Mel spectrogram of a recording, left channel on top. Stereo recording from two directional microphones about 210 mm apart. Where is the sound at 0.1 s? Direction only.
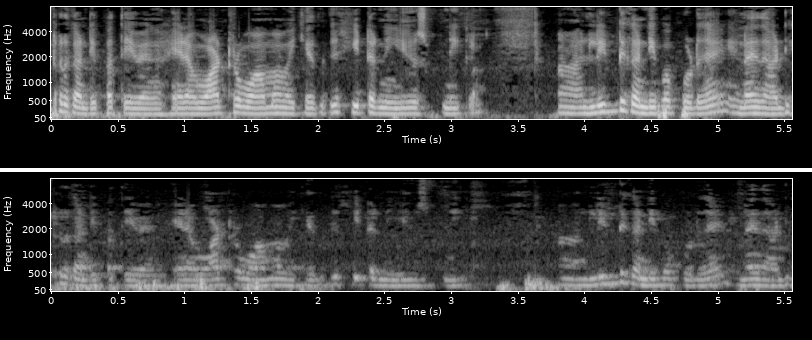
55° left (ahead or behind).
